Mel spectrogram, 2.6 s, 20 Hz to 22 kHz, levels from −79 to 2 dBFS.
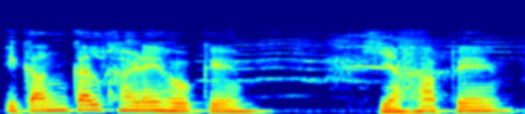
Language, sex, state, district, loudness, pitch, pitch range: Hindi, male, Delhi, New Delhi, -15 LUFS, 135 Hz, 130-145 Hz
